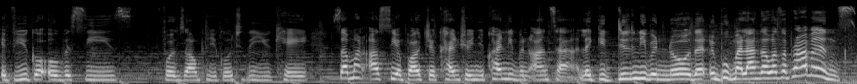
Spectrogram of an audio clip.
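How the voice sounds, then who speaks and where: With faint music in the background, a woman talks very fast with ordinary pitch variation. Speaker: travel vlogger. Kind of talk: interview answer. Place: home room. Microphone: lapel.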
